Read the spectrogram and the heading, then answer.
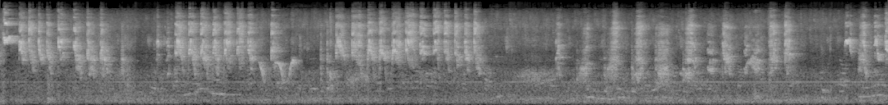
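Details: Black-winged myna singing at length: long strings of harsh, rasping chattering notes delivered in fast rhythmic bursts, interrupted by a short quieter spell, then more vigorous chatter; faint steady hum throughout.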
